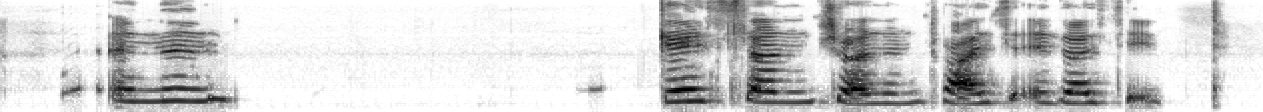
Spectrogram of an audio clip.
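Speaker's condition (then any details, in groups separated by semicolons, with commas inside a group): Cerebral palsy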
